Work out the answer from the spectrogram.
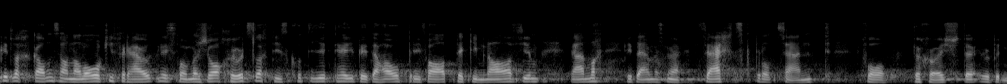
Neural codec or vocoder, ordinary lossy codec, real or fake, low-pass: codec, 16 kHz, 2 kbps, FreqCodec, larger model; none; fake; 7.2 kHz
